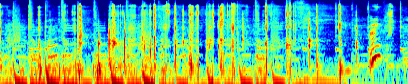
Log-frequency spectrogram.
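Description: Handheld lid-removing can opener turned around the top of an empty aluminium drink can. Its small gear-like wheels cut the lid free with a rapid, irregular run of clicks, over background music.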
